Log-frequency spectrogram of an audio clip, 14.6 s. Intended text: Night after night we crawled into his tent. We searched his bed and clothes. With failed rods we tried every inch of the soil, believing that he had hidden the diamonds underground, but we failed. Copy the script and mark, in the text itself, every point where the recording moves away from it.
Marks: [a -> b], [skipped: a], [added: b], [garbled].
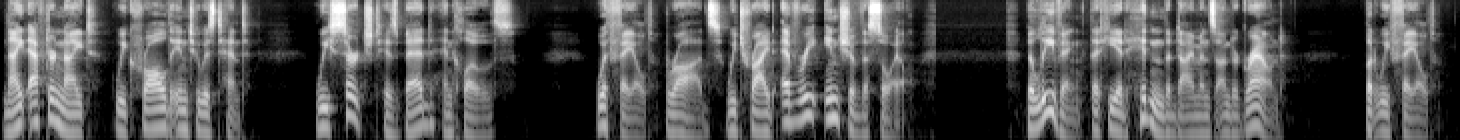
Night after night we crawled into his tent. We searched his bed and clothes. With failed rods we tried every inch of the soil, believing that he had hidden the diamonds underground, but we failed.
